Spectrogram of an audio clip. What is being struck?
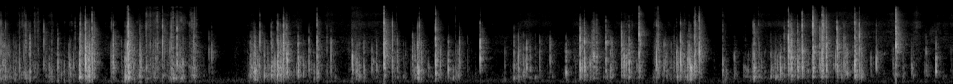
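Thin plastic bag.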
